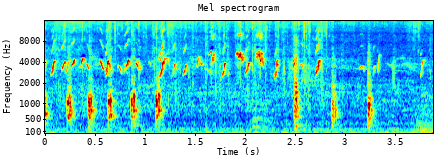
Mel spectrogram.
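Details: Day-old chicks of Aseel, Heera, Java and Muska breeds: many high, short cheeping notes sweeping up and down overlap rapidly, mixed with sharp knocking taps and a steady low hum underneath.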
